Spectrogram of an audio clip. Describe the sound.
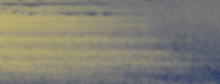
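A soft, deep exhale during a yoga lesson, taken while folding into a forward bend. The breathy sigh starts fullest and fades steadily over under two seconds.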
